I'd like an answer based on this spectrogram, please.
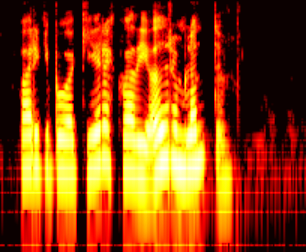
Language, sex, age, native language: Icelandic, female, 30-39, Icelandic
